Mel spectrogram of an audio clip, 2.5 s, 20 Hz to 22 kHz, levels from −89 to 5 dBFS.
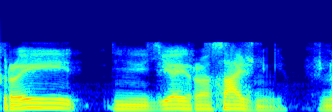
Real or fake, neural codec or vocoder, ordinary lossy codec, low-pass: real; none; AAC, 24 kbps; 5.4 kHz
